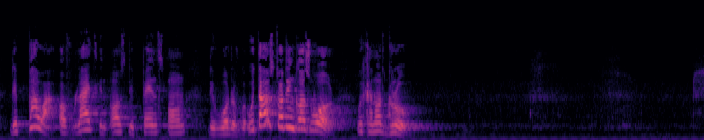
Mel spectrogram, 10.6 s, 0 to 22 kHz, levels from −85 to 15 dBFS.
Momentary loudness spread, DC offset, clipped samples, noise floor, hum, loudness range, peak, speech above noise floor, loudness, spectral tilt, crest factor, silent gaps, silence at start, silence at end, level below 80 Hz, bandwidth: 19 LU; under 0.1%; under 0.1%; -73 dBFS; none; 10 LU; -10 dBFS; 39 dB; -34 LUFS; -4 dB/octave; 26 dB; none; 0.2 s; 4.3 s; -78 dBFS; 10 kHz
